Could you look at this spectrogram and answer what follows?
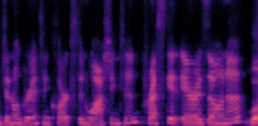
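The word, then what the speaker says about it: Prescott: Prescuit, Arizona. Love Prescuit. rhymes with biscuit.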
